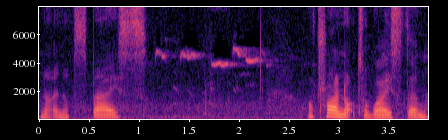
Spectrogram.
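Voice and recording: Low in pitch, a woman speaks in a dark, mellow tone with little pitch movement.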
